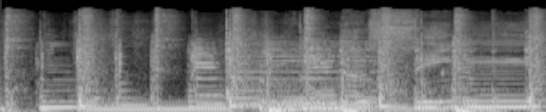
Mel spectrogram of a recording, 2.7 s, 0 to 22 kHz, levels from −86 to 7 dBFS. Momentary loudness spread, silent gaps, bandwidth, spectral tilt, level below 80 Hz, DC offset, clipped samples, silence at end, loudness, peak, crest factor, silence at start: 4 LU; none; 16.5 kHz; -5.5 dB/octave; -20 dBFS; under 0.1%; under 0.1%; 0 s; -13 LUFS; 0 dBFS; 12 dB; 0 s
